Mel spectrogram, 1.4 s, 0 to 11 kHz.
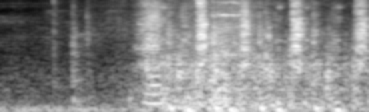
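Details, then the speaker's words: Craftsman 22-inch self-propelled mower with Briggs Quantum 6.75: ran on starting spray, then a quick pull-start rasp with a few uneven chuffs that never catch; won't restart without spray, dirty carburetor suspected. "Yeah, so it doesn't want to restart again without the spray. So it probably just is a dirty carburetor."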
